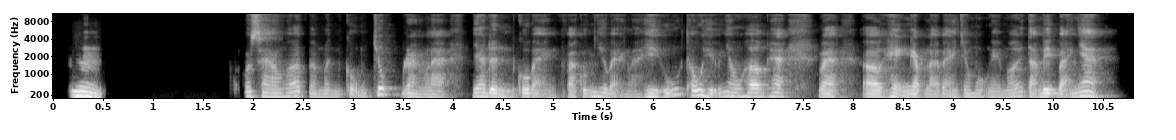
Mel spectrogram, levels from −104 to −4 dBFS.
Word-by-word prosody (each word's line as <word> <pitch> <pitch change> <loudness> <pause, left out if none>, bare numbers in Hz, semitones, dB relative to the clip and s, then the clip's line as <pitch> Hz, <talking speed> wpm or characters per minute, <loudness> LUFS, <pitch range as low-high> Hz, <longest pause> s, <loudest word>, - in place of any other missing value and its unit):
Ừm. 175 -5 +8 1.3
Không - - -31
có 175 - 0
sao 155 -4 0
hết, 165 +4 -1
và 140 - -4
mình 125 -2 -6
cũng 145 - -6
chúc 235 +5 0
rằng 135 -3 -1
là 125 -1 -4 0.2
gia 150 0 +3
đình 130 -5 +3
của 145 - +2
bạn, 125 -4 -6
và 125 - -2
cũng 130 +1 -4
như 160 -2 0
bạn 130 -3 -6
là 120 - -10
hiểu 135 - -1
thấu 195 0 +3
hiểu 155 -9 +1
nhau 160 -2 -1
hơn 150 0 +3
ha. 150 -1 -2 0.3
Và, 130 -3 +1 0.2
ờ, 130 -1 +3
hẹn 140 +3 0
gặp 130 -1 +1
lại 125 0 -4
bạn 130 - -5
trong 135 0 -4
một 130 -1 -5
ngày 120 -1 -5
mới, 140 +7 -3
tạm 135 0 -1
biệt 140 0 +6
bạn 135 0 -1
nha! 170 0 +1
140 Hz, 220 wpm, -21 LUFS, 130-160 Hz, 1.3 s, Ừm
